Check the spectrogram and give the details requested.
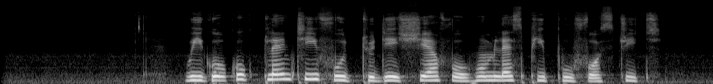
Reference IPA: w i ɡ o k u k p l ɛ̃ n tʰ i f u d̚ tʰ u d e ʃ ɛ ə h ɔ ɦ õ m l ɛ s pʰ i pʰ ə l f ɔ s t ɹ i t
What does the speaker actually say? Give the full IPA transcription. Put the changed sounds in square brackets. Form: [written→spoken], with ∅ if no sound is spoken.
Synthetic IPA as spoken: w i ɡ o k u k p l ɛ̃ n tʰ i f u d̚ tʰ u d e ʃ ɛ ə [h→f] ɔ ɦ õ m l ɛ s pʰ i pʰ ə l f ɔ s t ɹ i t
